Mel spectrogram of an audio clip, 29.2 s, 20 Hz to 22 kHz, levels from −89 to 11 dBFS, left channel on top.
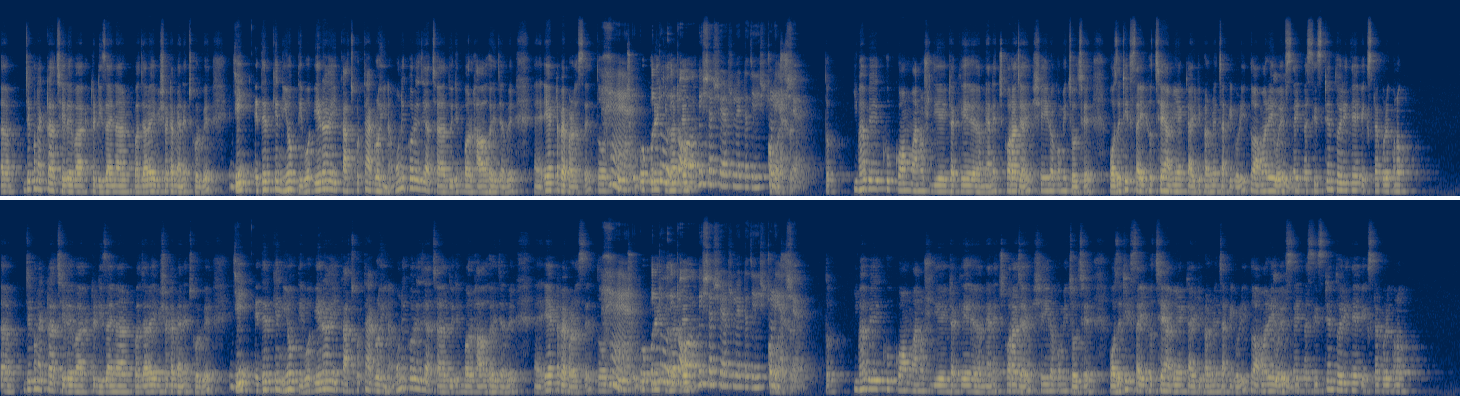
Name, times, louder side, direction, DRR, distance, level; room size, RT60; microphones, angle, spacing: voice 1, 0.0-13.8 15.4-15.9 16.5-16.6 17.1-28.1, left 2 dB, 70° left, 5 dB, 0.9 m, -25 dB
voice 2, 12.0-12.8 13.2-16.0 25.5-25.9, equal, 5° left, 2 dB, 0.9 m, -26 dB
10.5 x 5.8 x 3.9 m, 0.99 s
head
